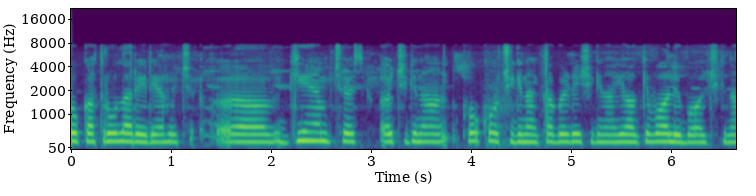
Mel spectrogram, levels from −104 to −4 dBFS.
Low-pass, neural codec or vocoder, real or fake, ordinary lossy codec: none; none; real; none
